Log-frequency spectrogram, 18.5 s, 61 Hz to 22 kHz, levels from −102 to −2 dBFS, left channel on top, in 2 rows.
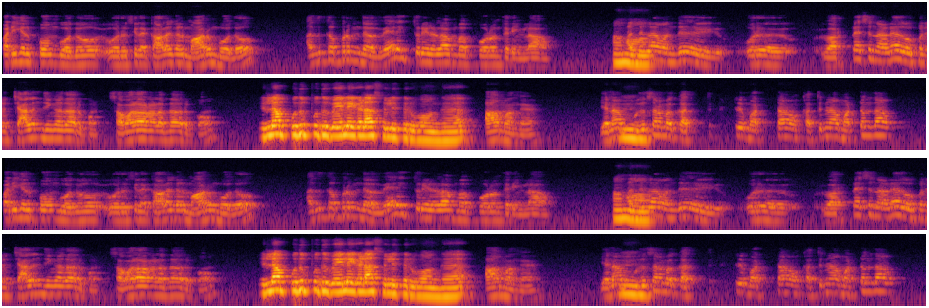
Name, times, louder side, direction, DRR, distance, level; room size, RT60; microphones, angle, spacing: voice 1, 0.0-2.5 3.0-5.5 6.2-11.4 14.1-14.6 15.2-16.2 16.6-18.1, left 3 dB, 65° left, 0.6 m, -34 dB
voice 2, 6.1-6.5 11.8-13.9 15.4-15.7, left 1 dB, 5° left, 0.4 m, -22 dB
3.7 x 2.1 x 2.5 m
head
